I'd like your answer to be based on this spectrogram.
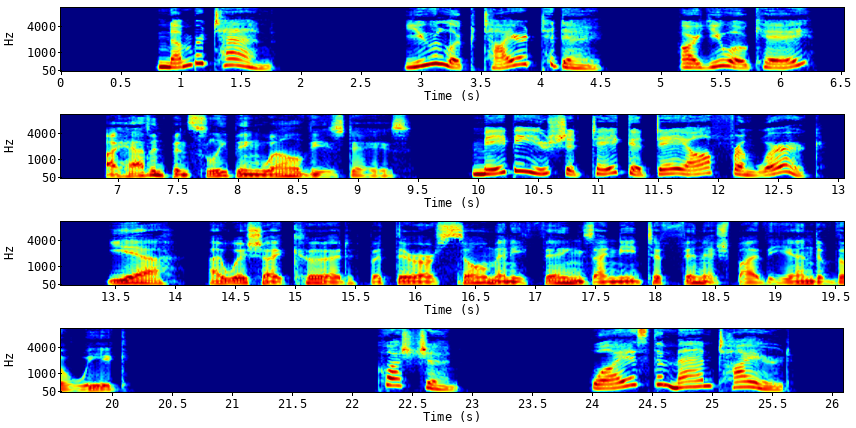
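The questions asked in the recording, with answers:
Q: Why is the man tired?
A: He hasn't been sleeping well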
